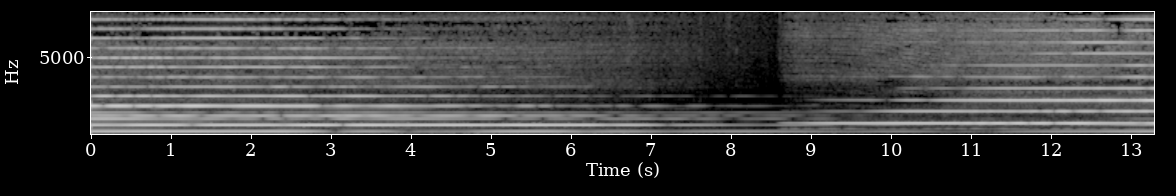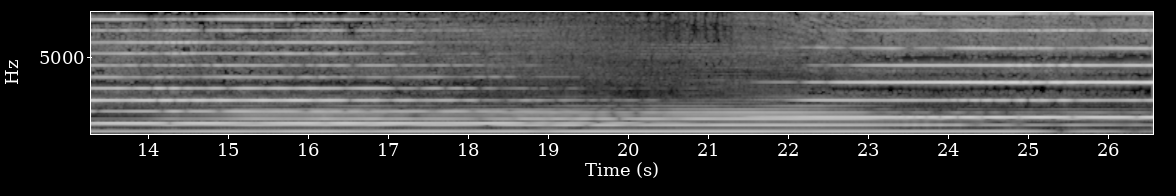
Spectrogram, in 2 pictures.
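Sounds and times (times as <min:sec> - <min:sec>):
clarinet notes: 0:00.0 - 0:26.5
noise: 0:00.0 - 0:26.5.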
